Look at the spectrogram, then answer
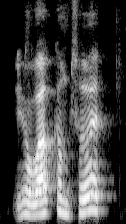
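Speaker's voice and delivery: put-on, loud, very high Scottish brogue. Voicing a character offering stew to the players: scottish brogue. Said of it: "not as good at the Scottish brogue".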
